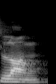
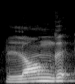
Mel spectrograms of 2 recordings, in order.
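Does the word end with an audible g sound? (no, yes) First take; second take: no; yes. First: The word ends in ng without a g. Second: The word ends with a clearly sounded g. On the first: The speaker calls it right. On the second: The speaker calls it wrong.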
